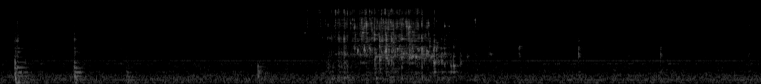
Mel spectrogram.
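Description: A mixture of flour and water pours through a screen into a container, a soft swelling trickle of liquid in the middle of the stretch, surrounded by faint drips and small ticks.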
